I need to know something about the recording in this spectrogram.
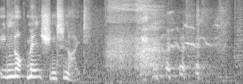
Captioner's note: nervous exhale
